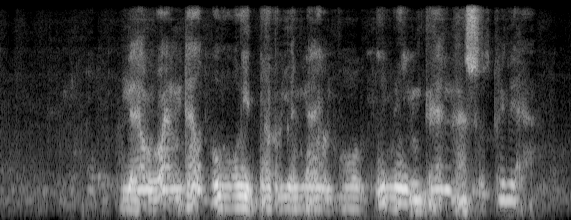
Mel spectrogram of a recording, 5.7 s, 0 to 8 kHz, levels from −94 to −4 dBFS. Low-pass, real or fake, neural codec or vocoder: 7.2 kHz; fake; codec, 24 kHz, 1.5 kbps, HILCodec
